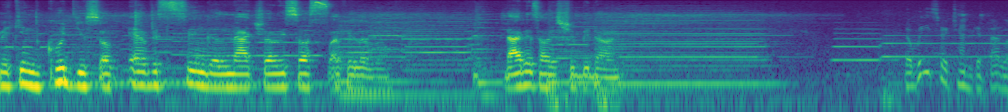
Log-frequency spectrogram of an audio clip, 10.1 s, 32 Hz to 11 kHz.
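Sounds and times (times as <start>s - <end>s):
soft held music chord: 0.0s - 10.0s.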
